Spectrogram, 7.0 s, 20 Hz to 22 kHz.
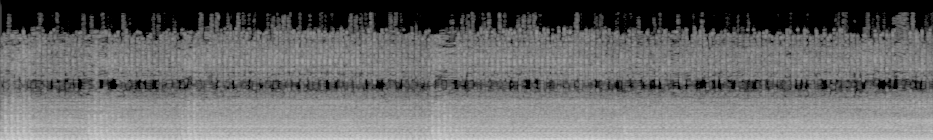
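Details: Swan X 165F Chinese single-cylinder diesel running on 100% canola fryer oil with about 10% diesel left in the tank; steady even thump, no misfire or knock, settling to a constant speed, runs fine.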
